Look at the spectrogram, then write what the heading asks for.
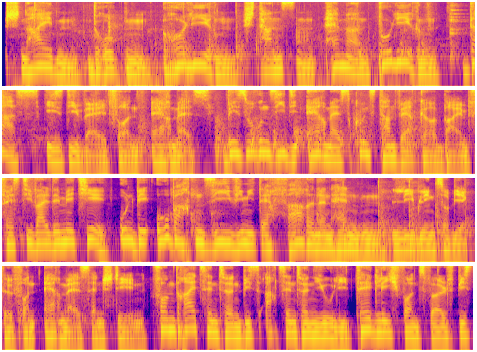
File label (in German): Akzent Franzoesisch, voices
